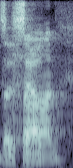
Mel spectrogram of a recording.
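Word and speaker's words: Busan: to the Sun Bhushan have you pronounce it basan basan yeah just South Korean City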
